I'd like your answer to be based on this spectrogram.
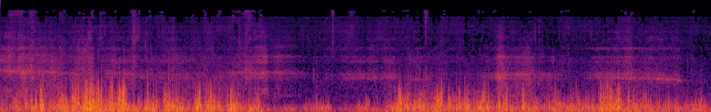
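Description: A breezy night walk around Consett brings a steady low wind rumble on the microphone, rising and falling in gusts with a brief lull midway, no voices.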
